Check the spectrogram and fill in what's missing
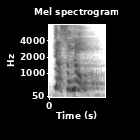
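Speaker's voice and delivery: fast, high yelling demand; angry demand. Retold or imitated. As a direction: bark the ultimatum, yes or no. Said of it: "He said".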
